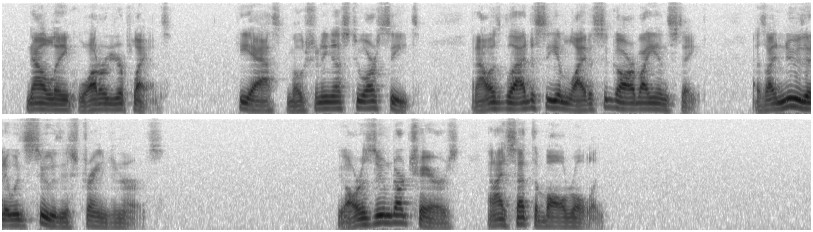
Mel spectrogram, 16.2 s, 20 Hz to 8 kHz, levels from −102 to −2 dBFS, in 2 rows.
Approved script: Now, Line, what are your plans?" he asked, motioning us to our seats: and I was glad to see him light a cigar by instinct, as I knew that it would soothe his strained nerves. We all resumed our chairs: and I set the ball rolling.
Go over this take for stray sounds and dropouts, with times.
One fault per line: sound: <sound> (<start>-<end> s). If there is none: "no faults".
no faults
